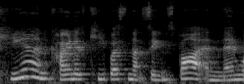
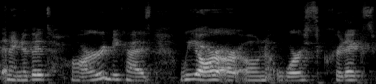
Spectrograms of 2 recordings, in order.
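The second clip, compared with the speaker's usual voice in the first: ordinary talk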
